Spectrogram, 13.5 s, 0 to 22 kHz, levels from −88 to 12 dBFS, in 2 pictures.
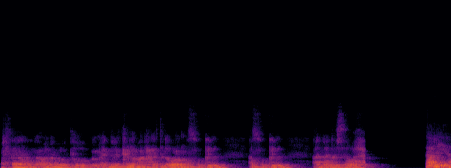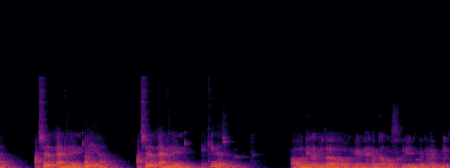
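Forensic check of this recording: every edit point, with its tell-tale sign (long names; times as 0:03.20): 0:03.77: the same again, the last 0.96 s
0:05.47: cut off before it has died away
0:08.03: the same again, the last 1.53 s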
